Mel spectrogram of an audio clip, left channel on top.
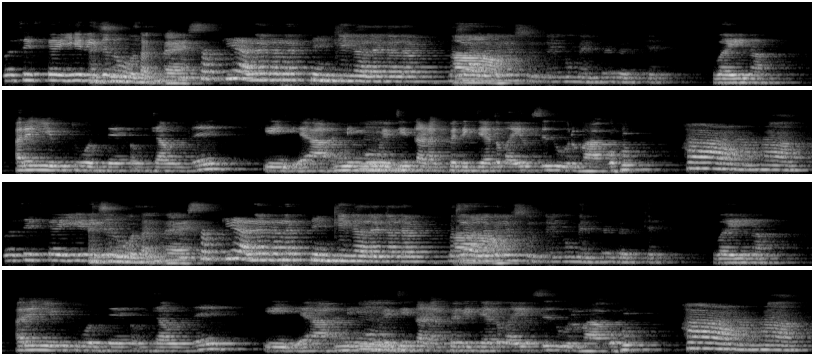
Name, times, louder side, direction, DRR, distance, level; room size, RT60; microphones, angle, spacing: voice 1, 0.0-1.9 4.5-5.0 7.1-7.7 8.2-10.3 10.7-14.4, left 3 dB, 80° left, 3 dB, 0.4 m, -21 dB
voice 2, 0.9-6.5 11.6-12.0 14.9-16.0, equal, 45° right, -4 dB, 0.6 m, -22 dB
2.5 x 2.3 x 2.4 m, 0.84 s
head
